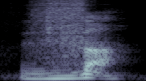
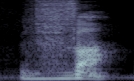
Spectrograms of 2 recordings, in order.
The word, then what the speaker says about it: vas: Pour la deuxième personne, nous avons tu vas. Tu vas. Encore une fois, le S n'est pas prononcé, mais alors, c'est assez simple.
